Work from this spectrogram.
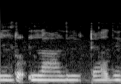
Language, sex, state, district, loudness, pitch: Bhojpuri, female, Uttar Pradesh, Deoria, -14 LUFS, 200 Hz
